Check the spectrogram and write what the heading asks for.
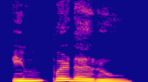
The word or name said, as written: ಇಂಪಡರು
